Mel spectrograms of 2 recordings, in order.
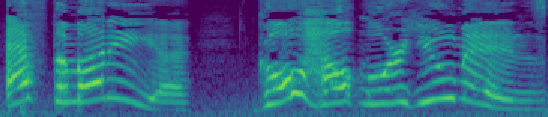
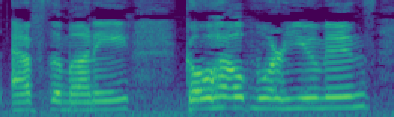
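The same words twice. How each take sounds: First: Rally the crowd with F the money, Go help more humans; emphatic slogan. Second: Said in the usual way. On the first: Acted. Slogan urged on viewers.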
